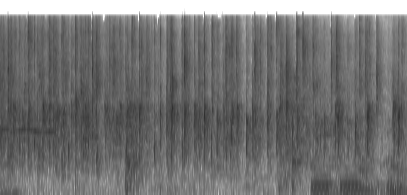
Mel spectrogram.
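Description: A small audience clapping and cheering as a live rock band's held final chord cuts off. Near the end a few low notes from the bass or guitar sound again.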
